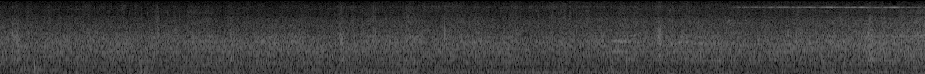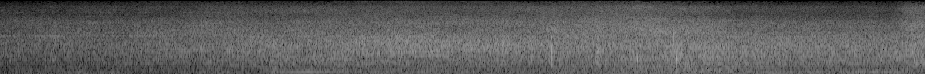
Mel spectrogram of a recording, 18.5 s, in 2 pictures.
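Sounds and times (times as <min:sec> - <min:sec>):
road traffic: 0:00.0 - 0:18.5.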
